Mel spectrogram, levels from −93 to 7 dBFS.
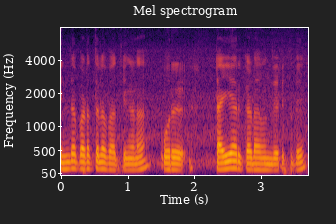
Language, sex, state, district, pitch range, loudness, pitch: Tamil, male, Tamil Nadu, Kanyakumari, 120-140 Hz, -18 LUFS, 125 Hz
